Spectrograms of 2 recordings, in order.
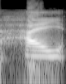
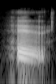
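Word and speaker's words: היא: Herrick at the bottom so you know to pronounce it he and not who you have to look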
